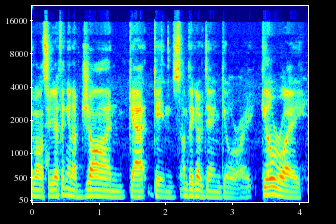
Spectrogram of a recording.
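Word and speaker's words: Gatins: You're thinking of John Gatton's. I'm thinking of Dan Gilroy. Yeah, John Gatton. I said John Gatton. Oh, then that's my fault. I called him John Gayton. Maybe I just got his name wrong.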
